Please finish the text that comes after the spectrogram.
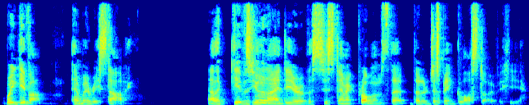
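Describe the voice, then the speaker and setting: A young man, a demographer guest in an interview, talking emphatically and sounding incredulous about the data, chuckling now and then. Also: lowish voice. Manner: emphatic, incredulous, chuckles while making points. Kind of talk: casual interview talk.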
